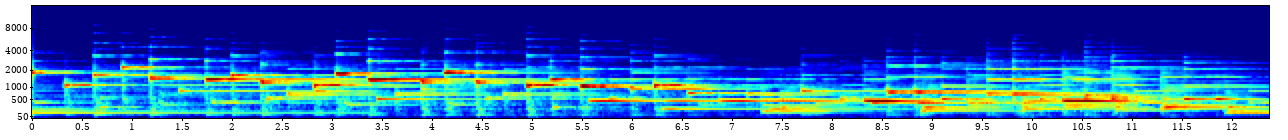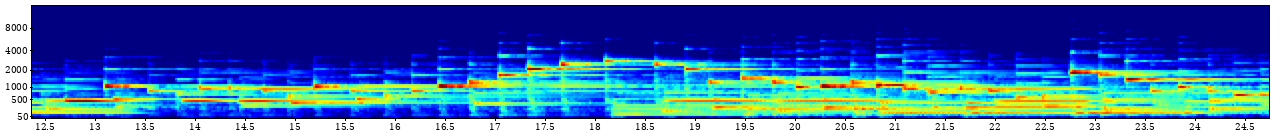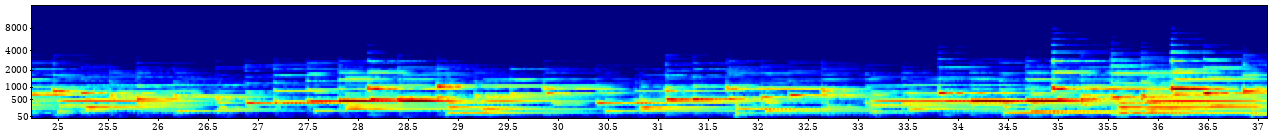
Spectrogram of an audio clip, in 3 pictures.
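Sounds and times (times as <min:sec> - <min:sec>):
piano étude variation: 0:00.0 - 0:37.0.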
